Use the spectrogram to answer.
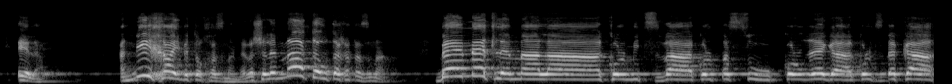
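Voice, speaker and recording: In a room with audible echo, a man speaks at an extremely high pitch. His pace is fairly slow and his intonation lively. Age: 30s. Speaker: rabbi and Torah teacher. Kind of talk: religious lecture. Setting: live-streamed class.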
